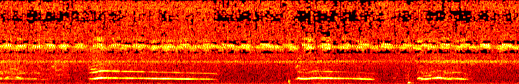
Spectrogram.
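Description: A jackal gives long, clear wailing howls that slide slowly downward, then shorter wavering notes, over a steady insect hum.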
